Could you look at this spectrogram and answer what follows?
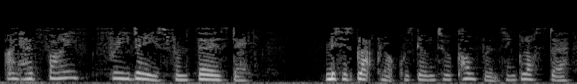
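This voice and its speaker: An actress playing a defensive young woman in a radio drama, British, quiet and reticent in how she speaks. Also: fairly high pitch, normal speed, breathy edge, muffled recording. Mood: guarded. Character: guarded, defensive young woman under questioning.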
